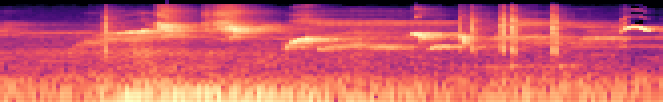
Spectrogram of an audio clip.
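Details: White-rumped shama singing a fighting song to stir a rival: scattered whistled notes and down-slurred phrases at varied pitch, mixed with sharp clicking snaps.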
